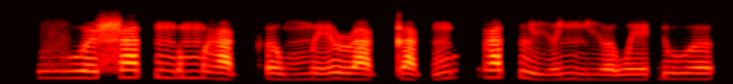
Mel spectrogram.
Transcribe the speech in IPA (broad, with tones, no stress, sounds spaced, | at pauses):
v u˧ ə̯ ʂ a˦˥ t̚ ŋ ə˧ m ɣ a˨˩ k̚ ʔ ə˨˩ w m e˨˩˦ ɹ a˨˩ k̚ t̪ a˨˩ k̚ ŋ o˦˥ k̚ ɣ a˦˥ t̚ l i˨˩˦ ə̯ ɲ i˨˩ ə̯ w e˧ ɗ u˧ ə̯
